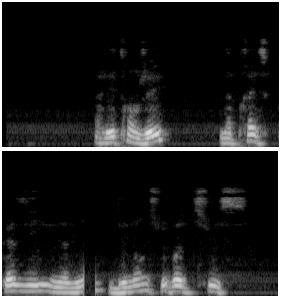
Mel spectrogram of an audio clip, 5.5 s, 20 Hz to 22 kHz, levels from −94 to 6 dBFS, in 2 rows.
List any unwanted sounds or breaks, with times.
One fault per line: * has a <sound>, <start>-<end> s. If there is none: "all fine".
* has a dropout, 3.6-3.7 s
